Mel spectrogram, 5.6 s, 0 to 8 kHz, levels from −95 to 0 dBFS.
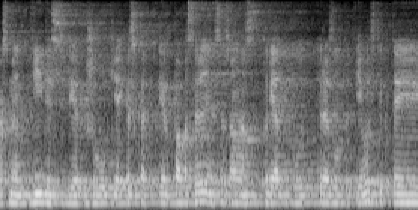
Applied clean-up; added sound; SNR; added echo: none; none; none; reverberation time 2.3 s.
